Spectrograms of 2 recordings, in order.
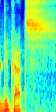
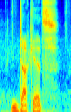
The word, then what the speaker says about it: ducats: But hey, hunter ducats or duckets if you're going to be correct about pronunciation.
